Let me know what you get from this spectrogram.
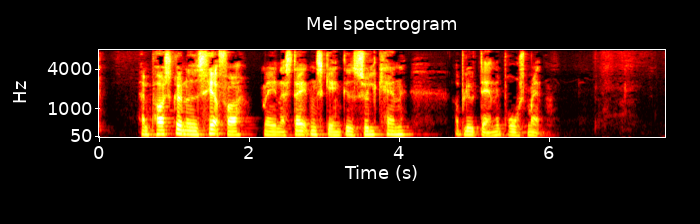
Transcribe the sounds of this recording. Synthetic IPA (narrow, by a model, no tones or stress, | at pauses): hænpʰɒ̽sɡ̥øn̰əð̞ˠəshe̝ɐ̰fɒ̽ | mee̝næsd̥ɛ̰ːd̥n̩sɡ̥eŋɡ̥əð̩ˠsølkʰænə | ɒ̽b̥le̝ʊd̥ænəb̥ʁo̝smæn̰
